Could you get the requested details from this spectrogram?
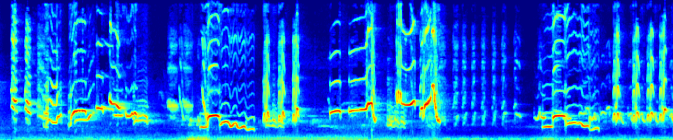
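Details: Oriental magpie-robin singing loudly to provoke others of its kind, with varied whistled phrases, sharp chips and a few harsh notes, separated by a short quiet spell.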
